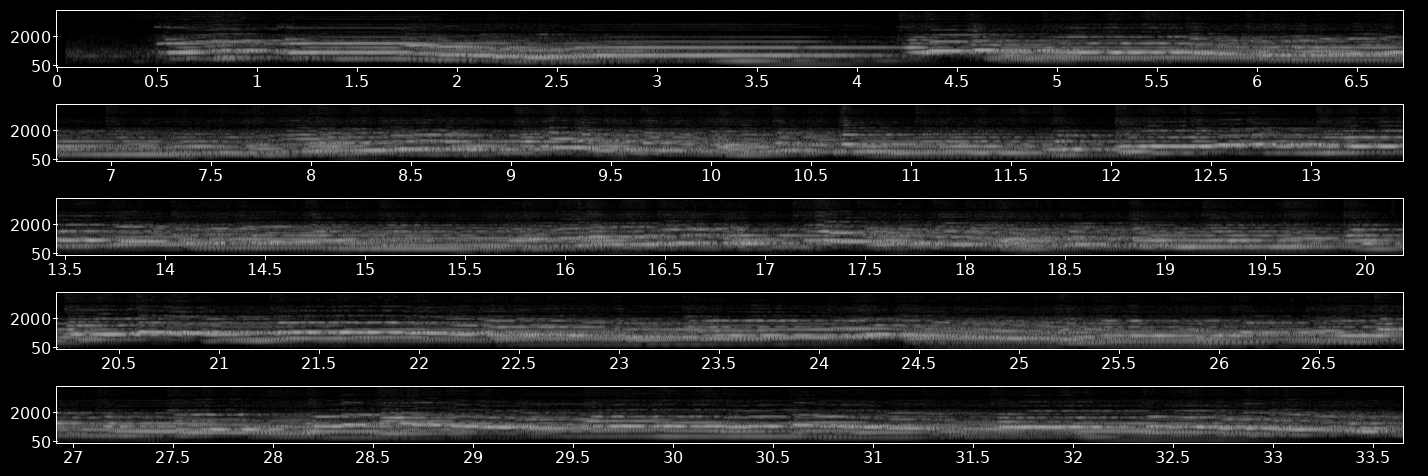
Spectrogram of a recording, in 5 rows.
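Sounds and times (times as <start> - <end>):
hornpipe tune: 0.4 - 33.6.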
